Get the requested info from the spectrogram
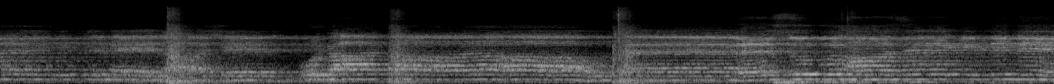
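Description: Male voices chanting a noha, a Shia mourning lament, in unison at a microphone. A sharp hand strike, matam on the chest, lands in time about every two seconds.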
